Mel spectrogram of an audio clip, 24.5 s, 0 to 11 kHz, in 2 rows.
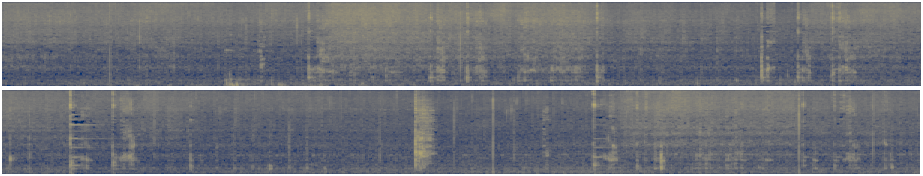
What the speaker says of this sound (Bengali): ওই তেলের মধ্যে দিয়ে দেবো 5 ফোড়ন, তেজপাত, আর দিয়ে দেবো পেঁয়াজ কুচি।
